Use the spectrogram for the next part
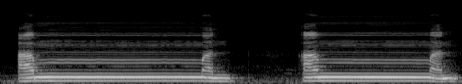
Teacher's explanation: দুই ঠোঁটে মিল করে গুন্নাটা আদায় করতে হবে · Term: ইদগাম গুন্না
